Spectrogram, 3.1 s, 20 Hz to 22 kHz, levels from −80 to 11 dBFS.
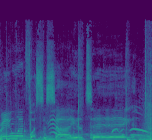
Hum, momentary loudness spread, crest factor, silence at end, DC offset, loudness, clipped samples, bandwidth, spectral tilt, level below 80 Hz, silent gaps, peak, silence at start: none; 2 LU; 14 dB; 0 s; under 0.1%; -27 LUFS; under 0.1%; 19.5 kHz; -3.5 dB/octave; -40 dBFS; none; -14 dBFS; 0 s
